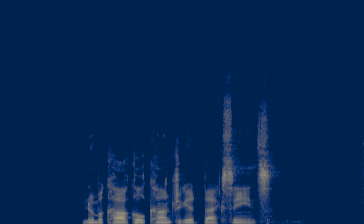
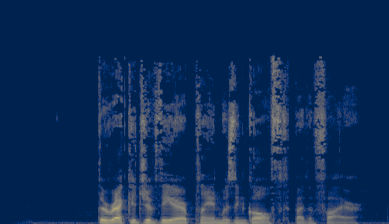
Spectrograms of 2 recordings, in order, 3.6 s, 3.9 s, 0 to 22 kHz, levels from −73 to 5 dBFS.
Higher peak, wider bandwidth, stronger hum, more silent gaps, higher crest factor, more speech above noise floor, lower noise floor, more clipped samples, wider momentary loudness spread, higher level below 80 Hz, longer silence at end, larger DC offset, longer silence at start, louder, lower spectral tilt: second, -12 dBFS vs -4 dBFS; about the same, 15.5 kHz vs 17 kHz; neither; neither; about the same, 22 dB vs 24 dB; first, 44 dB vs 33 dB; first, -75 dBFS vs -59 dBFS; neither; second, 8 LU vs 13 LU; second, -76 dBFS vs -66 dBFS; first, 0.9 s vs 0.3 s; neither; second, 0.85 s vs 1 s; second, -31 LUFS vs -26 LUFS; about the same, -4 dB/octave vs -4 dB/octave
